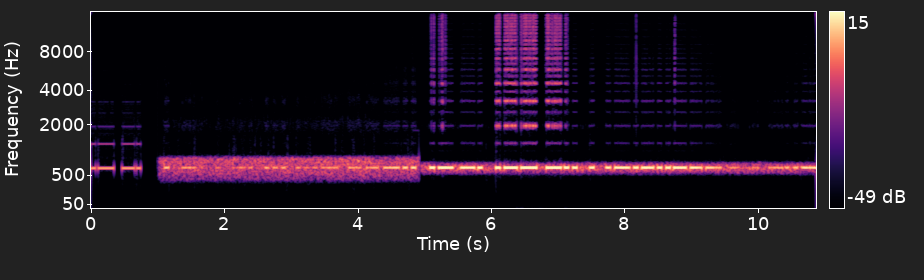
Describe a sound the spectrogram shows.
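Radio static hisses steadily with a faint tone underneath.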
